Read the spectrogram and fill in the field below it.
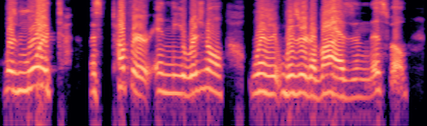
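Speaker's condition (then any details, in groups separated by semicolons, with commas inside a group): Cerebral palsy, spastic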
